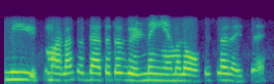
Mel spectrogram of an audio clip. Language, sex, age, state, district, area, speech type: Marathi, female, 18-30, Maharashtra, Nagpur, urban, conversation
